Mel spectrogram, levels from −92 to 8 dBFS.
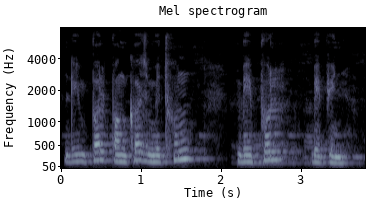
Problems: constant background noise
